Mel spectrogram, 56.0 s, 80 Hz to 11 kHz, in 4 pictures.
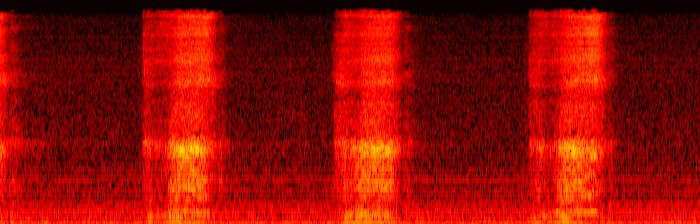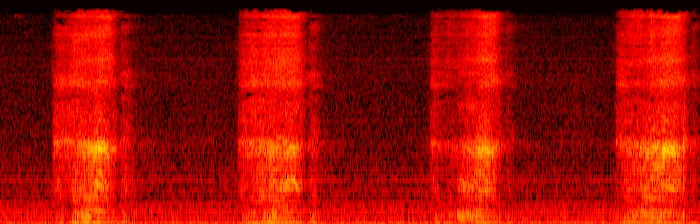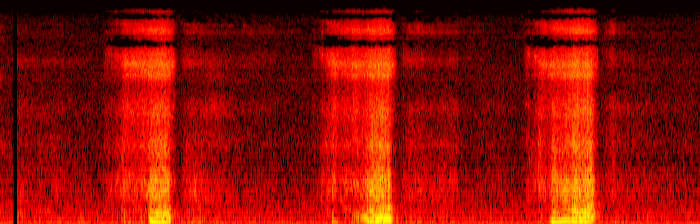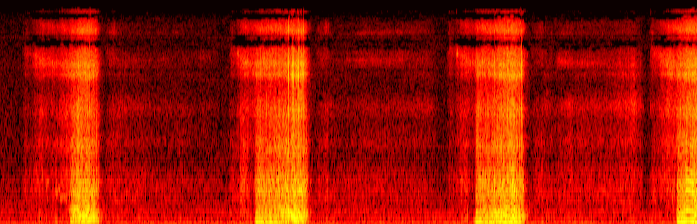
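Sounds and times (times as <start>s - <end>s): person snoring: 0.0s - 0.4s, 2.8s - 4.6s, 6.6s - 8.3s, 10.6s - 12.3s, 15.0s - 16.8s, 18.7s - 20.5s, 22.6s - 24.3s, 26.3s - 28.8s, 30.1s - 32.7s, 34.4s - 37.2s, 38.5s - 40.5s, 42.5s - 45.0s, 46.6s - 55.9s.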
